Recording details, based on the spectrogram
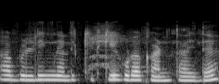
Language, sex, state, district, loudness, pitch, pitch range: Kannada, female, Karnataka, Mysore, -16 LUFS, 205 Hz, 190-210 Hz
